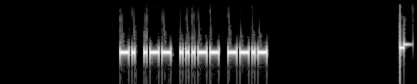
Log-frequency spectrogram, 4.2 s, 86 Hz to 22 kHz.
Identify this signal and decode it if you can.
Morse code, heard as a keyed tone, about 40 wpm, 700 Hz. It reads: NW3Q
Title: USA Call Signs - 4 Characters - 6x Character Spacing - 40wpm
